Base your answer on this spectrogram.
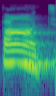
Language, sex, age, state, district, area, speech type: Maithili, female, 30-45, Bihar, Samastipur, urban, read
